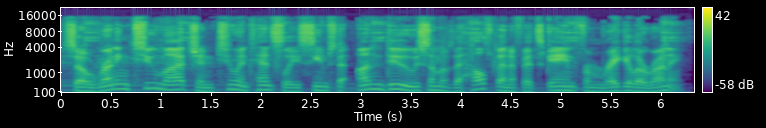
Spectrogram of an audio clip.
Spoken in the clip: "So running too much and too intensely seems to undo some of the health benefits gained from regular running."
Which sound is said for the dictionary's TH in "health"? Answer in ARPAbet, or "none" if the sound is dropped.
TH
